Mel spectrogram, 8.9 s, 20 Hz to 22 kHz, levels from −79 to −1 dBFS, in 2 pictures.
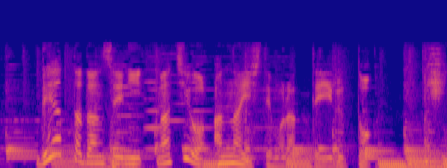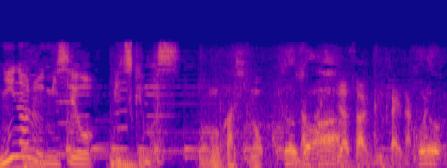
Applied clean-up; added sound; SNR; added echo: none; none; none; none.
